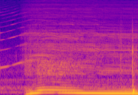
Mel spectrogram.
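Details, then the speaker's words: Cheap massager motor on a USB-powered PWM speed-control kit, running hard enough to shake the table: a steady high whine over the motor's low hum, from the PWM pulses in the motor coils. "and there we have variable from very gentle movement so oh my god it's shaking the table as you can hear you just get the wine from the pulses in the coils"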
